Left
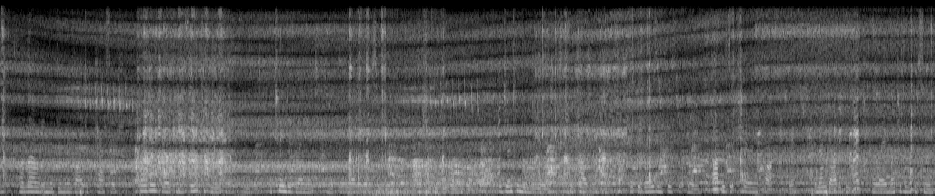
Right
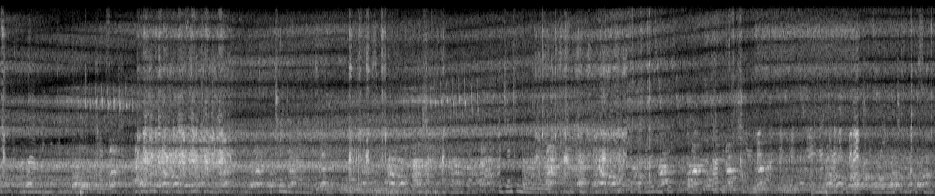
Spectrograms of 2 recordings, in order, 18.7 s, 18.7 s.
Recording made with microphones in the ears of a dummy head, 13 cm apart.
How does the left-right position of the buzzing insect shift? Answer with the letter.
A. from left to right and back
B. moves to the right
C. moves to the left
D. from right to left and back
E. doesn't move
C.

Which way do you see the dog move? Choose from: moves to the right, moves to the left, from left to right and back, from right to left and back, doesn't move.
from right to left and back.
